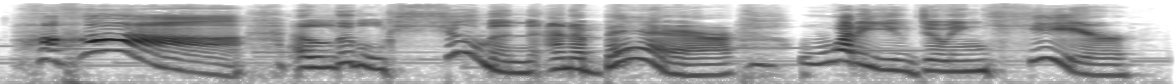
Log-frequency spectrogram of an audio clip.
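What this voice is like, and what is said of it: Furious witch voice with laughter. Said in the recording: “in a furious voice”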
